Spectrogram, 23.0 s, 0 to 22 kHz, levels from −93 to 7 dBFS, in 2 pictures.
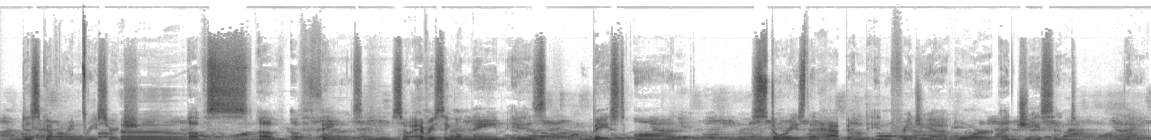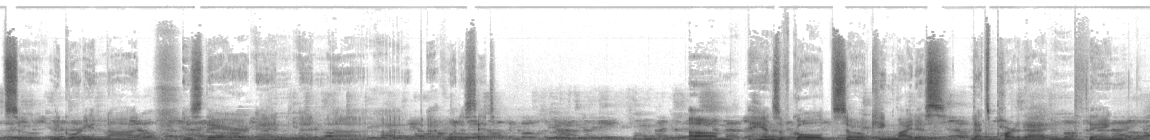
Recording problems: background chatter; loud; throughout; 4 voices, 6 dB below the speech

